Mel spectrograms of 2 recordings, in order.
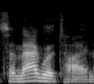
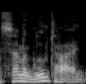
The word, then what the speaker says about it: semaglutide: Uh I notice you pronounce it simaglletide. I've been saying semiglutide. Uh which is the correct one or are both pronunciations correct? I think both pronunciations are are correct.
